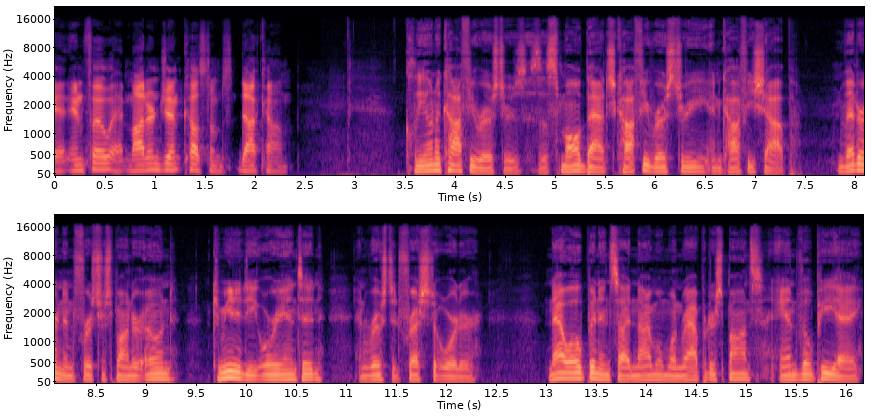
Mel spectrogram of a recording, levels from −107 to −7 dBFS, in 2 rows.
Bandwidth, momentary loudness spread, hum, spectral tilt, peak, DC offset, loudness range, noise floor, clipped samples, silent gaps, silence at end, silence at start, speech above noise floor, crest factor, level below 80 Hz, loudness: 16.5 kHz; 9 LU; none; -5 dB/octave; -12 dBFS; under 0.1%; 3 LU; -69 dBFS; under 0.1%; none; 0 s; 0 s; 37 dB; 20 dB; -60 dBFS; -32 LUFS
